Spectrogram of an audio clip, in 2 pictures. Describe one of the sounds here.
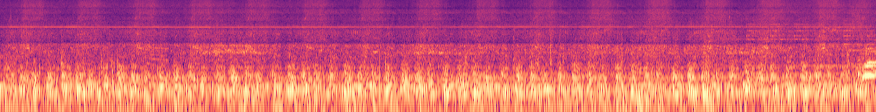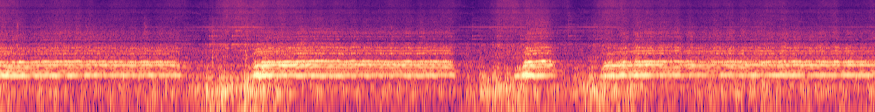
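A steam locomotive chugs and rumbles along the rails.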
